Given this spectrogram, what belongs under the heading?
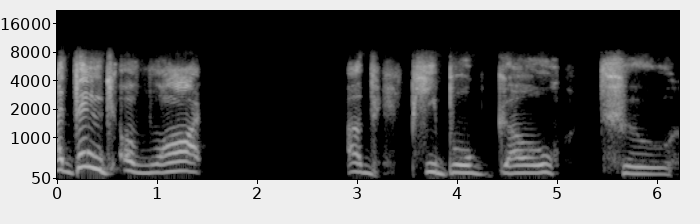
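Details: Dysarthria from cerebral palsy in an adult man whose speech did not develop until age seven after extensive speech therapy and needs constant training; others sometimes assume he is drunk.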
